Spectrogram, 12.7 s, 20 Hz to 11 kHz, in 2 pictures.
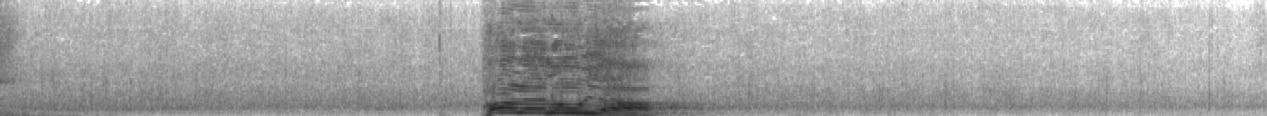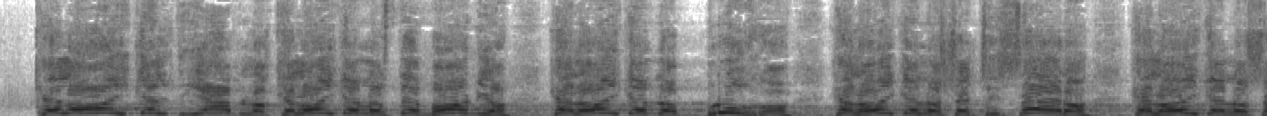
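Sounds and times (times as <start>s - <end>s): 
audience applauding: 0.0s - 8.2s
speech: 3.1s - 3.4s, 6.9s - 12.6s.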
